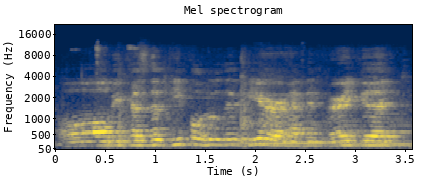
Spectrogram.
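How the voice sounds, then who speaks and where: Man as jolly old gift-giver, gentle, fairly high male voice, puppet show, very echoey. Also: normal speed, noisy background, close to an everyday voice. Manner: gentle, reassuring, explaining. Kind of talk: children's puppet show acting. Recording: echoey, distant, music behind.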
